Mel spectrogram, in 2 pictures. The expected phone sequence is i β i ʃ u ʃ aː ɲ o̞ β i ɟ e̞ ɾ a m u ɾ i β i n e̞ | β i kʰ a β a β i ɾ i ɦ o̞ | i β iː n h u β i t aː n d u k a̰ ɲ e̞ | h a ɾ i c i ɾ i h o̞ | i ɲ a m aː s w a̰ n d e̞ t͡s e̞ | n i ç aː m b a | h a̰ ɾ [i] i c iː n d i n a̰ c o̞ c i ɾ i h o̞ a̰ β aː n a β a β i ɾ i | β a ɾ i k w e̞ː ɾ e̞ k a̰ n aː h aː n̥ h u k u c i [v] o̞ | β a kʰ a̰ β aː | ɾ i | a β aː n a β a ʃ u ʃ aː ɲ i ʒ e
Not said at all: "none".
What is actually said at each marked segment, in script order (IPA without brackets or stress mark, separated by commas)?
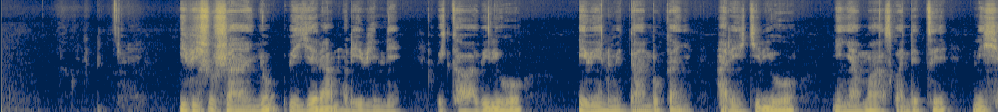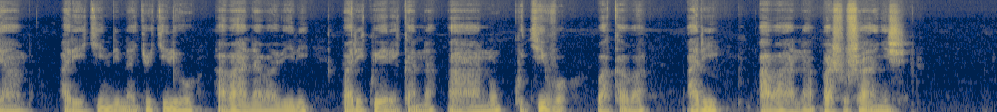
i, v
